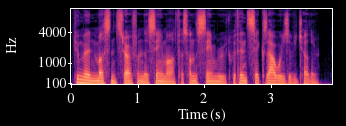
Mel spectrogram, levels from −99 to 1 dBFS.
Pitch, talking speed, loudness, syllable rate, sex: 110 Hz, 275 wpm, -21 LUFS, 6.2 syllables/s, male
